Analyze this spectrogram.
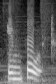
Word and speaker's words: import: इम्पोर्ट, अब ज्यादातर आपने अब गौर किया होगा कि हम सारे वर्ड्स को एज वर्ब प्रोनाउंस करते हैं, एक काम की तरह, लेकिन जब इन्हें नाउन की तरह यूज किया जाता है तो इनके फर्स्ट सिलेबल पे स्ट्रेस दिया जाता है।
